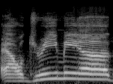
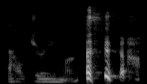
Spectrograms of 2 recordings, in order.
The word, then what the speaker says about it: Aldreama: They can't figure out Aldreamia. They put extra syllables. They, Aldreama, and I'm like, it's Aldreama. But most Yes.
